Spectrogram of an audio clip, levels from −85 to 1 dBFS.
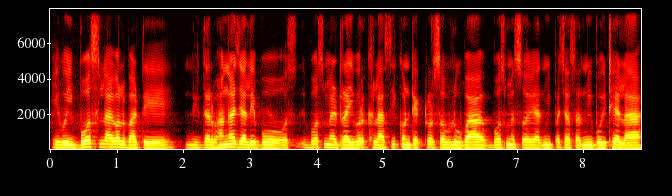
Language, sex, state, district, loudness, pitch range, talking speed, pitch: Bhojpuri, female, Bihar, Muzaffarpur, -16 LUFS, 150-165 Hz, 170 wpm, 155 Hz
